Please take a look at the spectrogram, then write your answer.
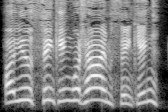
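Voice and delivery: high, loud excited question; shouted question. A narrator's reading. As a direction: call it out over the battle. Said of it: "he asked".

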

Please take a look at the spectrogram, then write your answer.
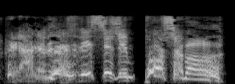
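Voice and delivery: high, slow, loud monster scream; distorted wraith voice. A narrator's reading. Trapped wraith cannot escape, distorted scream. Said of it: "The wraith's voice was distorted".

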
